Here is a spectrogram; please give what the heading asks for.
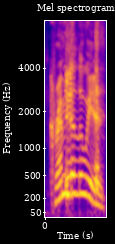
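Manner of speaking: repeating it while laughing. Real, not acted. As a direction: laugh through the pun.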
